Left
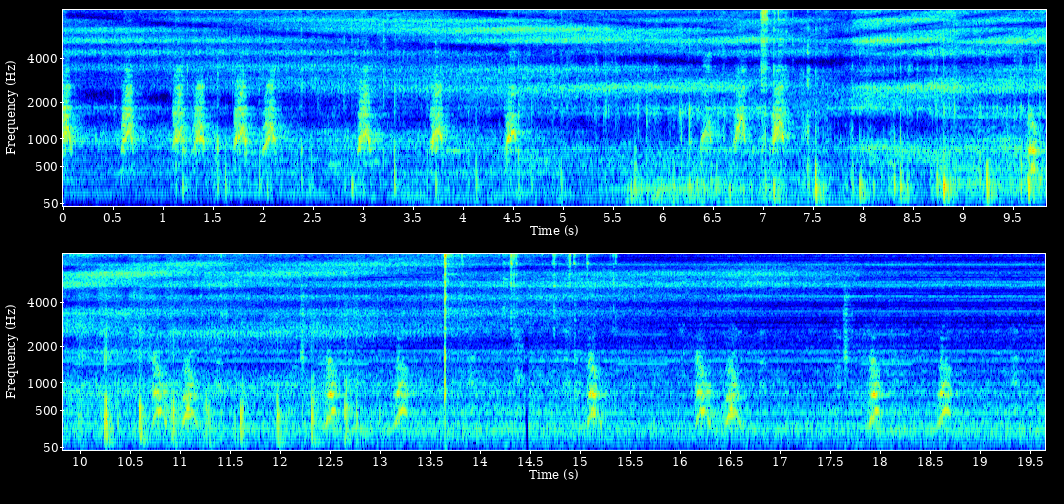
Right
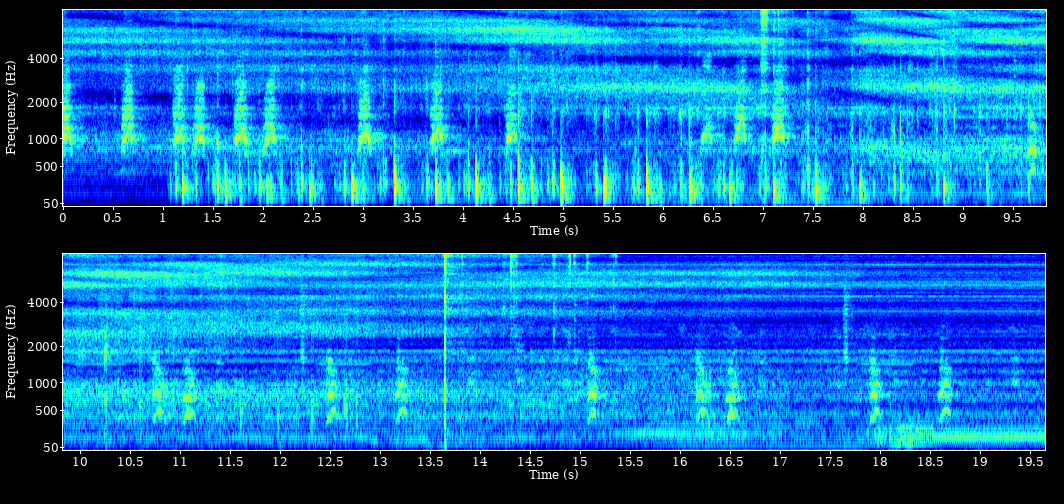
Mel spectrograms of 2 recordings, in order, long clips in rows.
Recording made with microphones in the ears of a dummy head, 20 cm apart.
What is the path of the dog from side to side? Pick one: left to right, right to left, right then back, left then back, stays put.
stays put.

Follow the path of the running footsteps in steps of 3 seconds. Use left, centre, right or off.
right, right, centre, left, left, off, off.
